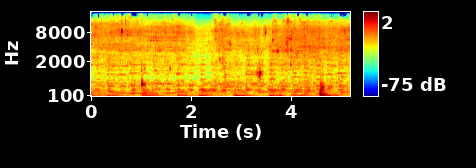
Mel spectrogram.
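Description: Water trickles and splashes into a small potted plant indoors, a soft uneven pour with a few brief drips and gurgles, fairly close and quiet.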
